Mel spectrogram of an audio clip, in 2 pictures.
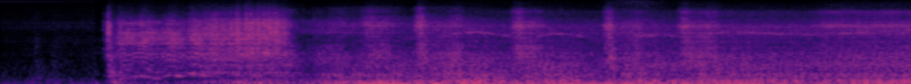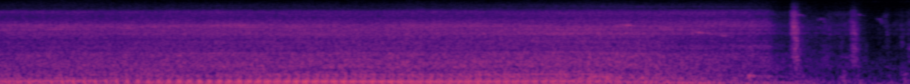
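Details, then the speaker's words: Cadillac Eldorado project, electric fuel pump with primed hose: starter churns evenly about three times a second for eight seconds and engine never fires; no fuel pressure or flow as the pump isn't picking up. Crank, no start. "the fuel pump isn't picking up yeah I think when we left this car it ran I do remember hearing an engine make noise I don't know we got no fuel system are we making any pressure here at all we got any flow ready ready yeah nothing"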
